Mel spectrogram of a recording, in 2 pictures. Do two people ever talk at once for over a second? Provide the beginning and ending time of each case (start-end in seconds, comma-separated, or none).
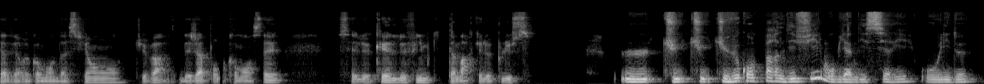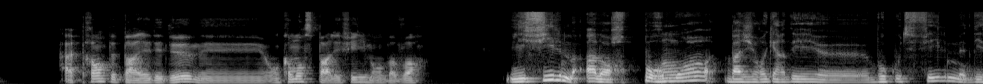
none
